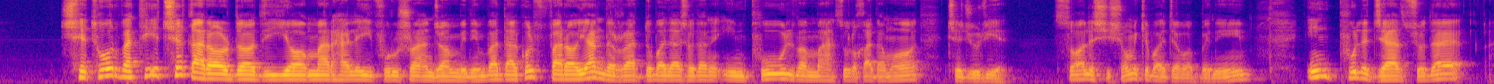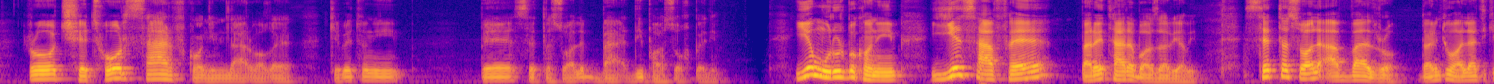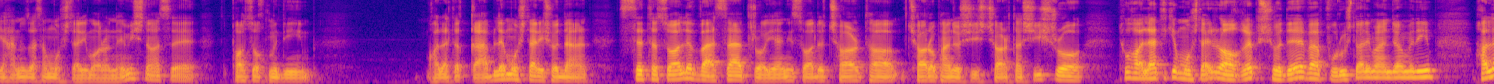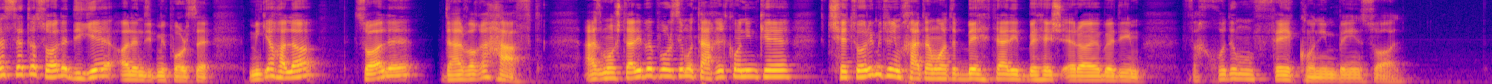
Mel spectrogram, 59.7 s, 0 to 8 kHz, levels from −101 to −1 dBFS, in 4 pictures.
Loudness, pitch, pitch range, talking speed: -20 LUFS, 105 Hz, 85-130 Hz, 145 wpm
